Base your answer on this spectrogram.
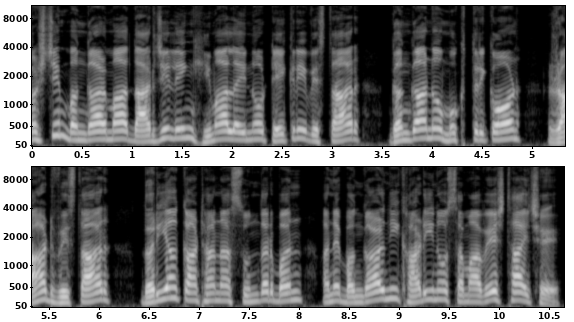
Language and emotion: Gujarati, neutral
